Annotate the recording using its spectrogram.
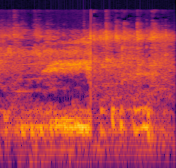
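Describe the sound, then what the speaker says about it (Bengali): A big pair of Indian Bombay pigeons coo close by, with low throaty rolling calls in two bursts split by a brief click. "বিগ সাইজের এক জোড়া ইন্ডিয়ান বোম্বাই কবুতর"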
